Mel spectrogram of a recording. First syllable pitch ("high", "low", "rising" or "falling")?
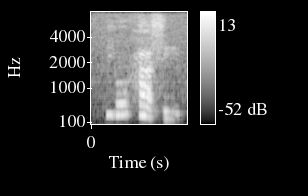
high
